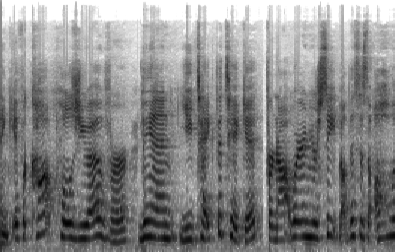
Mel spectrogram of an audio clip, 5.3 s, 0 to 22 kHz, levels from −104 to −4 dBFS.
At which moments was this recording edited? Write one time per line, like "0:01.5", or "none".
0:01.7
0:03.5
